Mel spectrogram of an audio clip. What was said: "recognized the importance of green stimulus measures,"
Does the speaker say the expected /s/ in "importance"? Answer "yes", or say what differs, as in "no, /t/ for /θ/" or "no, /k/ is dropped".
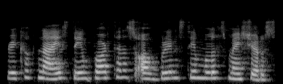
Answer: yes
